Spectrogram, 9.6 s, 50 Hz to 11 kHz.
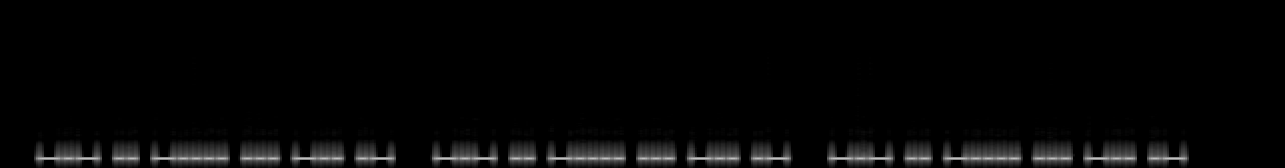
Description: Morse code, heard as a keyed tone, about 25 wpm, 700 Hz. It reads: KI6SDA KI6SDA KI6SDA
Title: USA Call Signs Repeated 3x 25wpm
